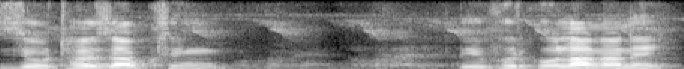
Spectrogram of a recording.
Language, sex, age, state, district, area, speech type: Bodo, male, 45-60, Assam, Baksa, rural, spontaneous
